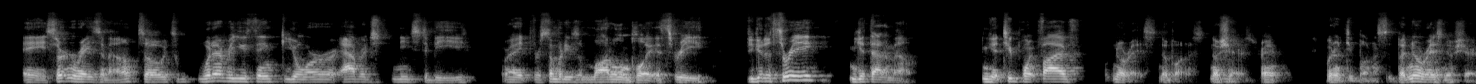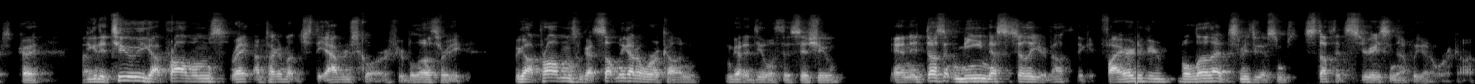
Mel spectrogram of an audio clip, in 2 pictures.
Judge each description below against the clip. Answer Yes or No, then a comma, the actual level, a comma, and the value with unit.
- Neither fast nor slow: No, fast, 245 wpm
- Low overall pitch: Yes, low, 125 Hz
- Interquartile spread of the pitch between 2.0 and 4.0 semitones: No, average, 4.4 semitones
